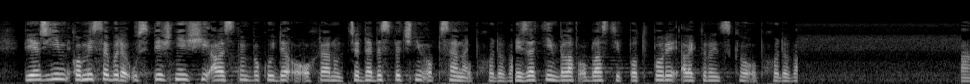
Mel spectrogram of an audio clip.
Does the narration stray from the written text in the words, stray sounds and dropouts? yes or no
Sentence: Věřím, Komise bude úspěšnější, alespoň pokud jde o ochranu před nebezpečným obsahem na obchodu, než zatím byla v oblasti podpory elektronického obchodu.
no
